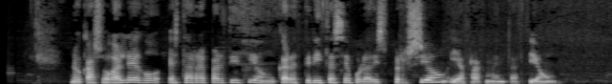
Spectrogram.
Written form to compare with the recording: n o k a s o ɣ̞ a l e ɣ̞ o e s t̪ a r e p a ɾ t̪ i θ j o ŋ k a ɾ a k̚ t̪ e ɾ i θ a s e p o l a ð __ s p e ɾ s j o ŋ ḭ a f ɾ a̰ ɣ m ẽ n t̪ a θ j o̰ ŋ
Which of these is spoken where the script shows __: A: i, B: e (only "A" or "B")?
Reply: A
